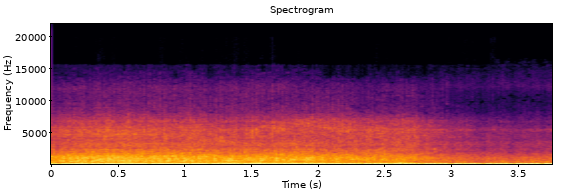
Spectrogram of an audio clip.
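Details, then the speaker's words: 1963 Corvair after a fuel pump and return line update: low, uneven engine beat at idle with fuel audibly draining back through the return line. Fuel pressure is low; crimping the rubber return line restored pressure. "Something's not right. No good. Shake. So, I can hear it draining into the tank from the return line."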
